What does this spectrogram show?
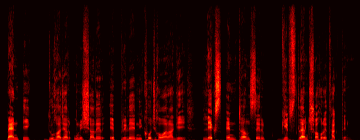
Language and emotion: Bengali, neutral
